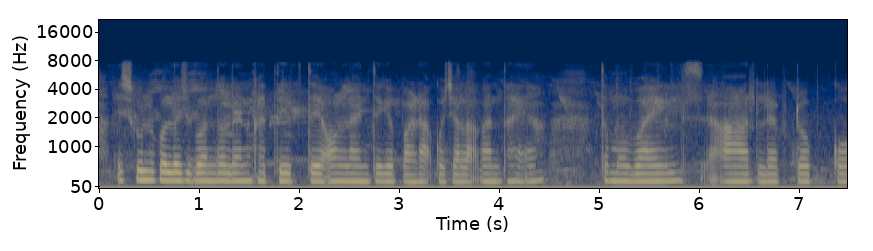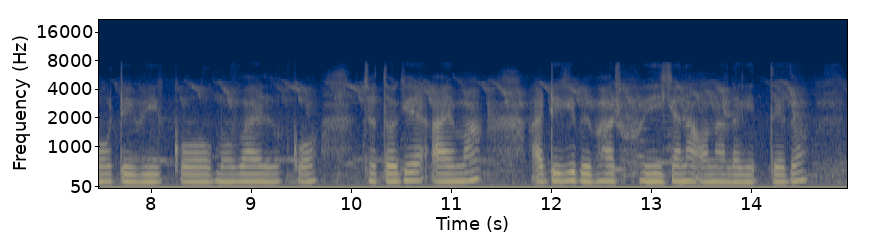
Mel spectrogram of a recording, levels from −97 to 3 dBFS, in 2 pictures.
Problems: constant background noise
